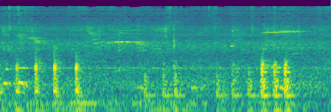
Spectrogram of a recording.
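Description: Soft, irregular pats and knocks of hands pressing and shaping a moist potato-masala mixture around a boiled egg. There are a few in the first second and a quick cluster about four seconds in, over a low steady hum.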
